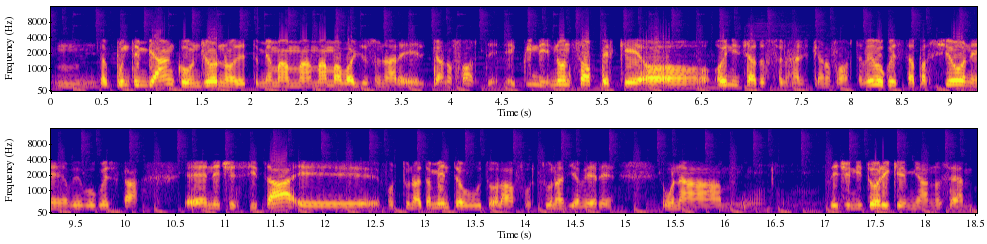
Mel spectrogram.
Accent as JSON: {"language": "Italian", "region": "Marche", "country": "Italy", "said": "E io invece sono un marchigiano doc, nel senso che mi piace stare a casa"}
